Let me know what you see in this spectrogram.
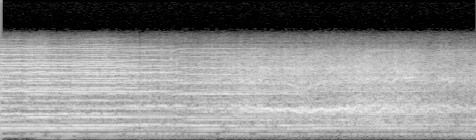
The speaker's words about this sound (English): Then we came on the landslide. It wasn't a big one, but it made a terrible mess of the road. He didn't slow down, and the car swerved crazily as it slipped from one side of the highway to the other.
